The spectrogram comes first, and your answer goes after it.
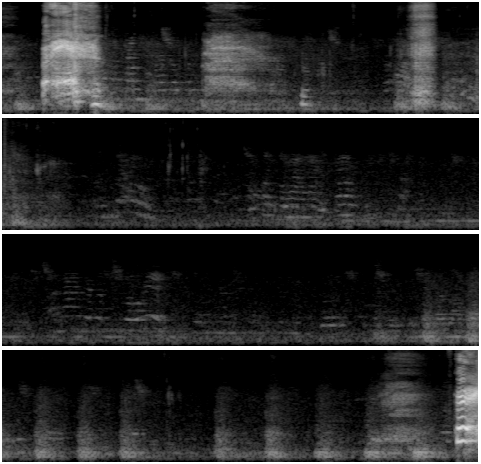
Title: Feather Inducing sneezes .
